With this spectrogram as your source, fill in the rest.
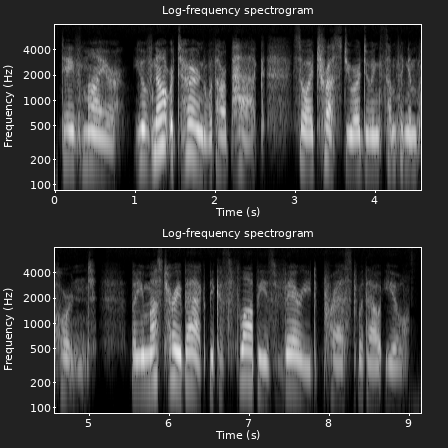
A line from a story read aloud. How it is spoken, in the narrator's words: said and smiled softly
